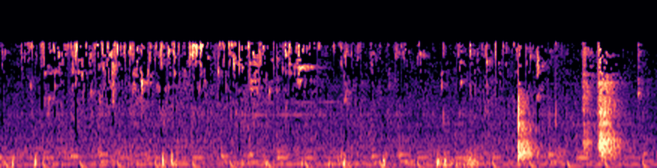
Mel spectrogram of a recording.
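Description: A menthol and methanol mixture is poured into a perfume and Texapon mixture in a container, a steady trickling with light knocks and clinks, then two louder splashing gushes near the end. No one speaks.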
